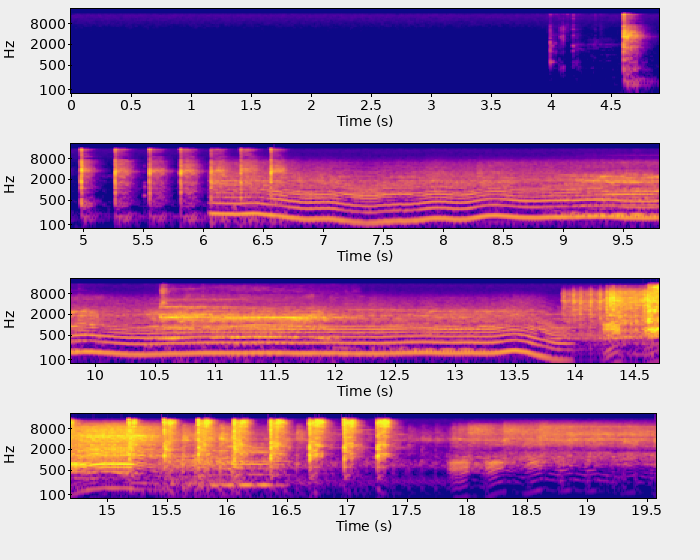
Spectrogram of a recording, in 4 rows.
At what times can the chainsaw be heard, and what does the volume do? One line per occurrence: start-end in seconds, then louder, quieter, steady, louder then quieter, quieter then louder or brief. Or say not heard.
6.0-19.5 quieter.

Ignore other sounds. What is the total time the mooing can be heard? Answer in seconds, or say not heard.
8 s.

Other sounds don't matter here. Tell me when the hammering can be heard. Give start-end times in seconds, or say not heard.
4.0-6.8, 14.6-17.5.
